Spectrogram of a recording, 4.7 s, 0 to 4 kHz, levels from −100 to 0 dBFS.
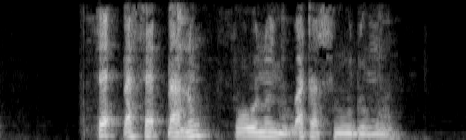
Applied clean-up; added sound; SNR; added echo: neural mask model DeepFilterNet 3.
